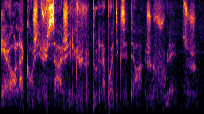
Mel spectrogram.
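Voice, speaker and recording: This is a young Frenchman in his 20s, an ASMR creator, softly whispering laid-back tales as he plays a game. The unvoiced whisper drifts along with frequent pauses and fillers.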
